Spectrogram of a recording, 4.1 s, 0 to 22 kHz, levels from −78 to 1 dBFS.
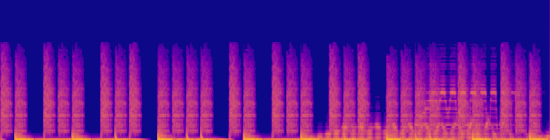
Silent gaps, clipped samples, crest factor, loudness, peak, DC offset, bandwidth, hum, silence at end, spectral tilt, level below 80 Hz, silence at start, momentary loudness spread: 1.13-1.18 s; under 0.1%; 12 dB; -21 LUFS; -6 dBFS; 1%; 14.5 kHz; none; 0 s; -5 dB/octave; -22 dBFS; 0 s; 3 LU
